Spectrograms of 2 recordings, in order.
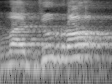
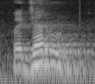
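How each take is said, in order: First: The word is said with vowels a-u and final -a. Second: The word is said with vowels a-a and final -un. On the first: The speaker calls it right. "bisa dibaca wajurro bil kasroti" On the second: The speaker calls it wrong. "bukan wajarun"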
